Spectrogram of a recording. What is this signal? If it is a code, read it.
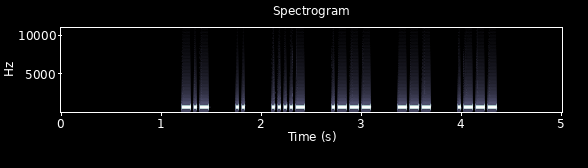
Morse code, heard as a keyed tone, about 40 wpm, spaced as for 23 wpm, 700 Hz. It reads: KI4JOJ
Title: USA Call Signs - 6 Characters - 3x Character Spacing - 40wpm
